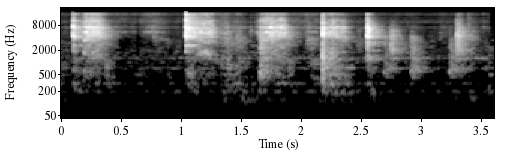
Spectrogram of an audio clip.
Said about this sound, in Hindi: मीडियम आंच पर इसको हम भूनेंगे, ना ज़्यादा तेज करेंगे ना ज़्यादा कम करेंगे।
